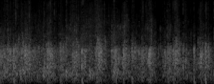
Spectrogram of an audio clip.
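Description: An audience at a Christian gathering applauds after a live testimony, a dense patter of many hands clapping at once at an even, moderate loudness with no voices breaking through.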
